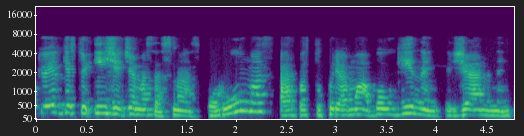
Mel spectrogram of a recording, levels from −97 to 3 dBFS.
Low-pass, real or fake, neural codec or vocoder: 7.2 kHz; real; none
